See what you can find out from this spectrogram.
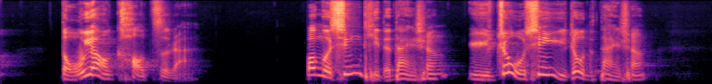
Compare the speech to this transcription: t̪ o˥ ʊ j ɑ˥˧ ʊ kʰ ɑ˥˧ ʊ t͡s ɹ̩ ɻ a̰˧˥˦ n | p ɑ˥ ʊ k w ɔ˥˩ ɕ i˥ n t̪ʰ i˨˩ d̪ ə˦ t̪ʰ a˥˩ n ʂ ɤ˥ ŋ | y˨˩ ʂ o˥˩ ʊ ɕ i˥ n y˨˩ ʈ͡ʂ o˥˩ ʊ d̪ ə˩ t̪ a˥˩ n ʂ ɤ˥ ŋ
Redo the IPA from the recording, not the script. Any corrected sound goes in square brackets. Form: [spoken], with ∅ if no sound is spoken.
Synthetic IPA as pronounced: t̪ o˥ ʊ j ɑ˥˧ ʊ kʰ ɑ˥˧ ʊ t͡s ɹ̩ ɻ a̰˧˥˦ n | p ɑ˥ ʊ k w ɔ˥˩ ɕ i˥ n t̪ʰ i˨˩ d̪ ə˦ [t̪] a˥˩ n ʂ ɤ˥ ŋ | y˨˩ [ʈ͡ʂ] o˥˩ ʊ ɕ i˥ n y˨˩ ʈ͡ʂ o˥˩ ʊ d̪ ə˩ t̪ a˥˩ n ʂ ɤ˥ ŋ

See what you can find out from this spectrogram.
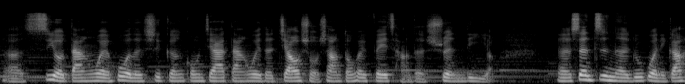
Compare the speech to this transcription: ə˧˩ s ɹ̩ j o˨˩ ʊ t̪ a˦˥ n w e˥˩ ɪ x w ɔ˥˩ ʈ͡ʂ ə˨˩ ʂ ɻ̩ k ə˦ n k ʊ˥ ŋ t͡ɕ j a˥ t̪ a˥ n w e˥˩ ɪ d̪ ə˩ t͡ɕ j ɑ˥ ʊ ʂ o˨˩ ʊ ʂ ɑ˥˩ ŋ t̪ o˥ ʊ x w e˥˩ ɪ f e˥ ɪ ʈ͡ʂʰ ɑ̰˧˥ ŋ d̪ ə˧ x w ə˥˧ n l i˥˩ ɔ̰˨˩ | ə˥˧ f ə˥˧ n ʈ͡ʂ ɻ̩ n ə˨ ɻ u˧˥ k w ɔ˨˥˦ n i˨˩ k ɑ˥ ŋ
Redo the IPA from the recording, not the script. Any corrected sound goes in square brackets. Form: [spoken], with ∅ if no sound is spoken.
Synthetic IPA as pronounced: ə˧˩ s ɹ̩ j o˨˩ ʊ t̪ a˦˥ n w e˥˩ ɪ x w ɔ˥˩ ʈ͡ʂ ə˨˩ ʂ ɻ̩ k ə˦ n k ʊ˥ ŋ t͡ɕ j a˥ t̪ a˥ n w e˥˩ ɪ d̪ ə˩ t͡ɕ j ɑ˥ ʊ ʂ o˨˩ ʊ ʂ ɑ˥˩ ŋ t̪ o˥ ʊ x w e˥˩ ɪ f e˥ ɪ ʈ͡ʂʰ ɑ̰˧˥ ŋ d̪ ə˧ [ʂ] w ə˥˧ n l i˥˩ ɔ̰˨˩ | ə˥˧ [ʂ] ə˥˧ n ʈ͡ʂ ɻ̩ n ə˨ ɻ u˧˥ k w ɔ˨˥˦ n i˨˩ k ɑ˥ ŋ

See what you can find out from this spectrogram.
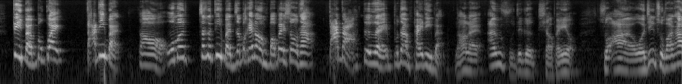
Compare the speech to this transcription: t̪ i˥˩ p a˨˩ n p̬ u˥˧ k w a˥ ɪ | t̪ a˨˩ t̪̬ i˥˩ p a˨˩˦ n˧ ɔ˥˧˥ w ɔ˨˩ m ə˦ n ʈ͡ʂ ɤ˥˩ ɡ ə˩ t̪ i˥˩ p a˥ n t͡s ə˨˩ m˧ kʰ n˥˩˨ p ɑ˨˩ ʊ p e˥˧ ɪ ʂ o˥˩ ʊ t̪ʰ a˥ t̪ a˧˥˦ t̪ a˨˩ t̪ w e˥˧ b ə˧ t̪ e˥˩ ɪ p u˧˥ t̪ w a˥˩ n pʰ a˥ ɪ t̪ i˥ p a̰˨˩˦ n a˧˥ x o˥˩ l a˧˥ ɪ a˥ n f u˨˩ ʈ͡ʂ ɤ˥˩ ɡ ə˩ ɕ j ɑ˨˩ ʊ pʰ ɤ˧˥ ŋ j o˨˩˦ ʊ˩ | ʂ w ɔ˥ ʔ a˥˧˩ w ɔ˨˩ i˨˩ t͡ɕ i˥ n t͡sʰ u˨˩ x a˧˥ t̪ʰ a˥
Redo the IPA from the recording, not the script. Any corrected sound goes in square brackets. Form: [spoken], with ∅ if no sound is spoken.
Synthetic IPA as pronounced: t̪ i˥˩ p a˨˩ n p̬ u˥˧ k w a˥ ɪ | t̪ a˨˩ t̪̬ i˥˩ p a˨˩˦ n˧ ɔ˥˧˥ w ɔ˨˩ m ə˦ n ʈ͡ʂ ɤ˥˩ ɡ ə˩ t̪ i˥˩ p [a˨˩] n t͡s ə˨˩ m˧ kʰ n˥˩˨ p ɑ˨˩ ʊ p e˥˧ ɪ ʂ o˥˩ ʊ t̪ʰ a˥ t̪ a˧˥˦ t̪ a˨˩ t̪ w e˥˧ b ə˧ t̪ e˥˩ ɪ p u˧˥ t̪ w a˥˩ n pʰ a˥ ɪ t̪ [i˥˩] p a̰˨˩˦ n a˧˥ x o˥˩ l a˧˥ ɪ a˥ n f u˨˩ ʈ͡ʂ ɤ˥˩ ɡ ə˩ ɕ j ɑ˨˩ ʊ pʰ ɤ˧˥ ŋ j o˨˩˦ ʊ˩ | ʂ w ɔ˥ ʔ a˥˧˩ w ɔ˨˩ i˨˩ t͡ɕ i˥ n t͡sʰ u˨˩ [f] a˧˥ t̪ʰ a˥

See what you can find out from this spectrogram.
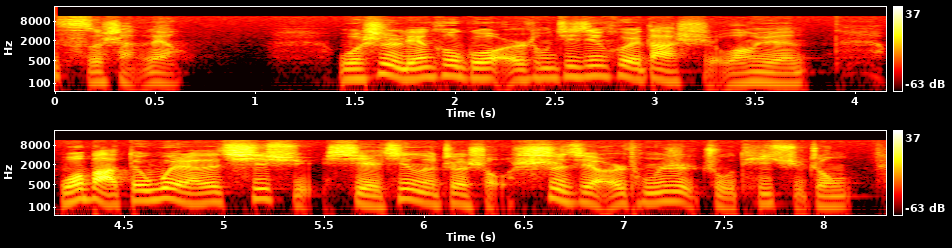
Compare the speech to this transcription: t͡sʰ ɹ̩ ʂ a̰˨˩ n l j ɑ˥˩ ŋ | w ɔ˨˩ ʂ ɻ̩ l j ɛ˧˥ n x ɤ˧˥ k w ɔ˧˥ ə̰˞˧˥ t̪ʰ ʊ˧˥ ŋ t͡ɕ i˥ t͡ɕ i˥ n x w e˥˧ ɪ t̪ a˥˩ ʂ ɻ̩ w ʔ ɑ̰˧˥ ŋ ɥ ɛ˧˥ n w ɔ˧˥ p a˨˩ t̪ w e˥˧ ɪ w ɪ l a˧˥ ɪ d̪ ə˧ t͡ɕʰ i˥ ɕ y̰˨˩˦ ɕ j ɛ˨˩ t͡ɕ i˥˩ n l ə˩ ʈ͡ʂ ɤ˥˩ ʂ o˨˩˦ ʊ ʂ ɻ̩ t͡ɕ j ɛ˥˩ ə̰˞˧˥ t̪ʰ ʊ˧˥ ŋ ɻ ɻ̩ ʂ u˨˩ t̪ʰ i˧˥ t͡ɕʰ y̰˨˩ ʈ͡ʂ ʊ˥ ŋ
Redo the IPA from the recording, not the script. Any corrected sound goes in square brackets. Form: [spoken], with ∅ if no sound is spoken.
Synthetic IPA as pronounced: t͡sʰ ɹ̩ ʂ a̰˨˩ n l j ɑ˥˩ ŋ | w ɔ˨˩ ʂ ɻ̩ l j ɛ˧˥ n x ɤ˧˥ k w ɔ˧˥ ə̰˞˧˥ t̪ʰ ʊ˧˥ ŋ t͡ɕ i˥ t͡ɕ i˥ n x w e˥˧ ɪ t̪ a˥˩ ʂ ɻ̩ w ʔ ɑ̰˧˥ ŋ ɥ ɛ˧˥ n w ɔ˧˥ p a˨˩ t̪ w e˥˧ ɪ w ɪ l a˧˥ ɪ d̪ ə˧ t͡ɕʰ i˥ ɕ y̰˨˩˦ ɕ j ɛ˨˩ t͡ɕ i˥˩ n l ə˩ ʈ͡ʂ ɤ˥˩ ʂ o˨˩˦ ʊ ʂ ɻ̩ t͡ɕ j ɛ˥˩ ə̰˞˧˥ t̪ʰ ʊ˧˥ ŋ ɻ ɻ̩ [ʈ͡ʂ] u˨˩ t̪ʰ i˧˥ t͡ɕʰ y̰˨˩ ʈ͡ʂ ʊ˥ ŋ

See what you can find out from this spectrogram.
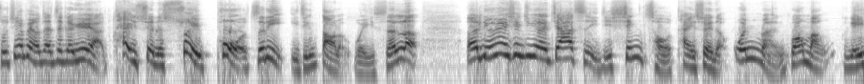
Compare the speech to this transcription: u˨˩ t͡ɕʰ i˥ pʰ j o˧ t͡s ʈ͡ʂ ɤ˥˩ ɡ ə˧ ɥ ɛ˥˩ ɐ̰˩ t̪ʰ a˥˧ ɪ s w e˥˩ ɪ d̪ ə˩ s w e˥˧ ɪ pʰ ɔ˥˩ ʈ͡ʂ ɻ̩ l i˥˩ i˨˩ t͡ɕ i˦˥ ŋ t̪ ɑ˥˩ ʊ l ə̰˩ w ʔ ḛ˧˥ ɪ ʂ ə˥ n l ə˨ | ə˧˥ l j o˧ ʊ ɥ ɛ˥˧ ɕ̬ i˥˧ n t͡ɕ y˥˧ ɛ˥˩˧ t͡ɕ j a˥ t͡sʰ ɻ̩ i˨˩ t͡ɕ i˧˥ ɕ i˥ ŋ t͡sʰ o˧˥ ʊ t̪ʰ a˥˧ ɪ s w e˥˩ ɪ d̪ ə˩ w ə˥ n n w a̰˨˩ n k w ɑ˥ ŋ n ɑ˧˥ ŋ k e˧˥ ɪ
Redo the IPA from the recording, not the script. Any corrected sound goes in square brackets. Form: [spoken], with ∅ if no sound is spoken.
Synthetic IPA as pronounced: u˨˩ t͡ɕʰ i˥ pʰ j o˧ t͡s ʈ͡ʂ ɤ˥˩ ɡ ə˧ ɥ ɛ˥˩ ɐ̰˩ t̪ʰ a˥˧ ɪ s w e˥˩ ɪ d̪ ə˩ s w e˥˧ ɪ pʰ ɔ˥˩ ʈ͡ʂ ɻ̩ l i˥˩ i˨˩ t͡ɕ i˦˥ ŋ t̪ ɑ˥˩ ʊ l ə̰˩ w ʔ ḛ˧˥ ɪ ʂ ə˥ n l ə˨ | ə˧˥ l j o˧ ʊ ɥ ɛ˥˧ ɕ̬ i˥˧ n t͡ɕ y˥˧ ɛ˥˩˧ t͡ɕ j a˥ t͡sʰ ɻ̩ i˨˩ t͡ɕ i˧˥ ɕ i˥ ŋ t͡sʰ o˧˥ ʊ t̪ʰ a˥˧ ɪ s w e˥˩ ɪ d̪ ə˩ w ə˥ n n w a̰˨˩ n k w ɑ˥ ŋ [m] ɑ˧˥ ŋ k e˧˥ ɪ

